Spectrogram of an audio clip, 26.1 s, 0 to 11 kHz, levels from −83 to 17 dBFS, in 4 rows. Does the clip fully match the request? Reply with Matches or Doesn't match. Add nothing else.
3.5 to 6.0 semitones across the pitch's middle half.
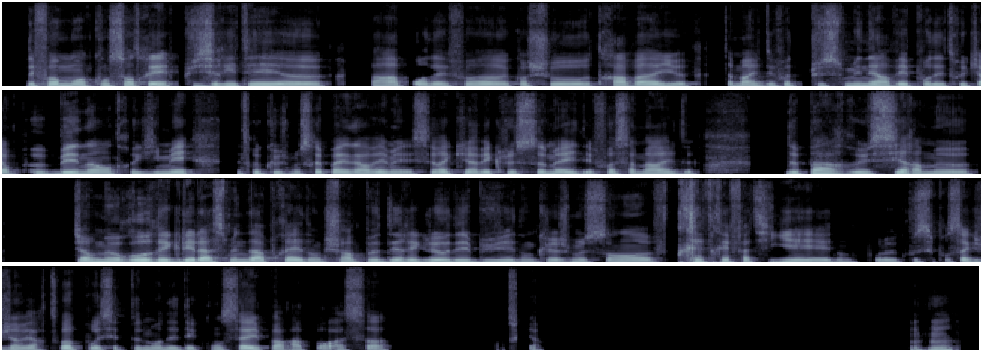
Doesn't match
